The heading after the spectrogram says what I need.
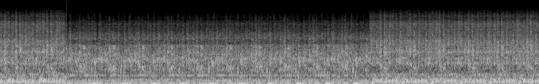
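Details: Ford 7.3 IDI diesel, factory setup, restarted after revival work with glow plugs reconnected and possible air in the fuel system; deep, steady clatter at idle with even low rumble and no misses, running normally; fast idle still works.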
